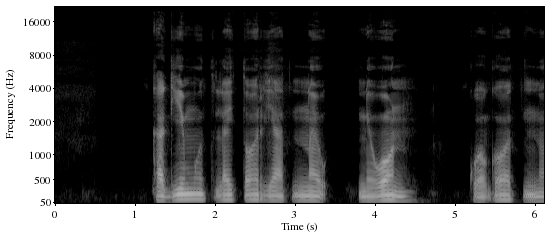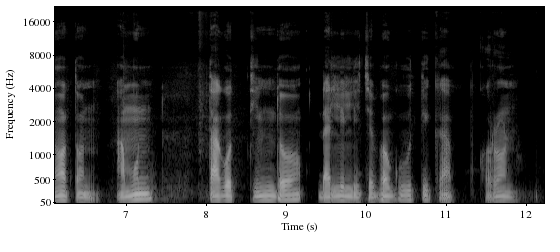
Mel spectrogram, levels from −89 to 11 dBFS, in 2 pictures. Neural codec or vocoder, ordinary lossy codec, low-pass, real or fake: none; none; 19.8 kHz; real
